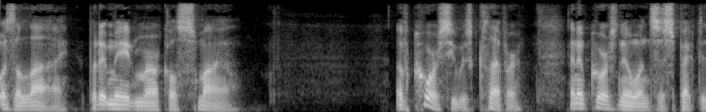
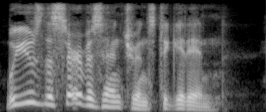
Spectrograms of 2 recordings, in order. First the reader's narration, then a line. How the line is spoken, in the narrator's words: the brilliance boy called out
